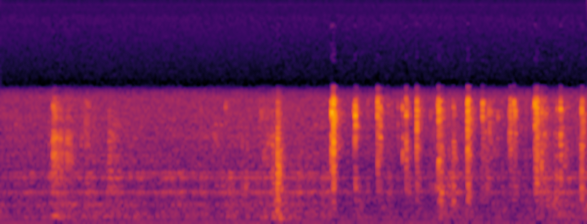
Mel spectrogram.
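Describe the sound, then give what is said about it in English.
Typing on a computer keyboard while entering a search into software: many quick, crisp key clicks in an irregular rhythm, sparse at first and then coming in a dense, rapid burst. “You don't have to type the whole word in.”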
